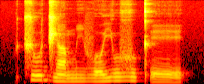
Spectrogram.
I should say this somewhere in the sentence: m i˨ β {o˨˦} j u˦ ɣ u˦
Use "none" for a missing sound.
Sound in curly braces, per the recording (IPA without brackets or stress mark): o˨˦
